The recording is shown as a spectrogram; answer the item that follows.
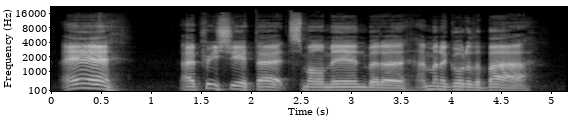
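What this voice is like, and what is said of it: Weak put-on New England accent. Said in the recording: “my attempt at being like a New England accent. I just can't do it very well.”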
